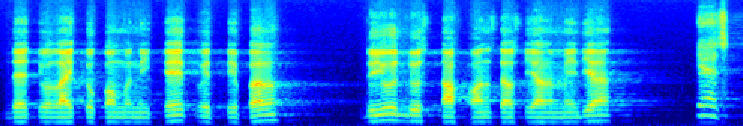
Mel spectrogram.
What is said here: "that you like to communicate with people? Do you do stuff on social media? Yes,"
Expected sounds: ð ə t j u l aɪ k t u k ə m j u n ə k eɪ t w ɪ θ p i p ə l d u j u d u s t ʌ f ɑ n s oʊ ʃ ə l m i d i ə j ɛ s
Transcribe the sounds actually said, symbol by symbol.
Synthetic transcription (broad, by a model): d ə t j u l aɪ k t u k ə m j u n ə k eɪ t w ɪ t p i p ə l d u j u d u s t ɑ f ɑ n s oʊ s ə l m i d i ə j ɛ s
